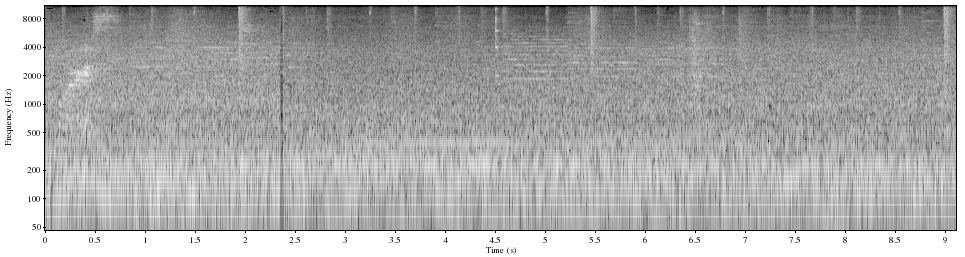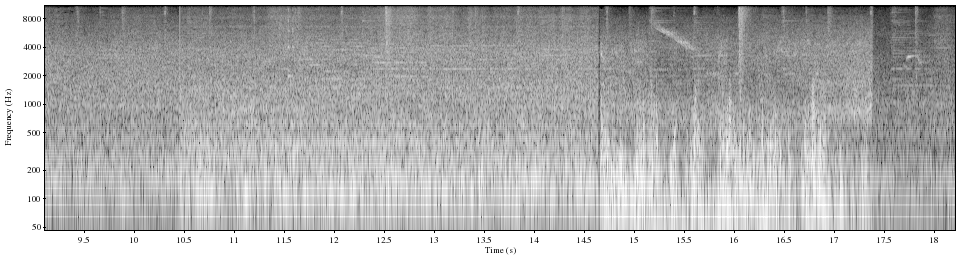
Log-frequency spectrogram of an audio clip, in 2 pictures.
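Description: Coffee shop ambience: a steady low hum with faint background music or voices and scattered light clatter, swelling into a louder low rumbling noise for a couple of seconds near the end.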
